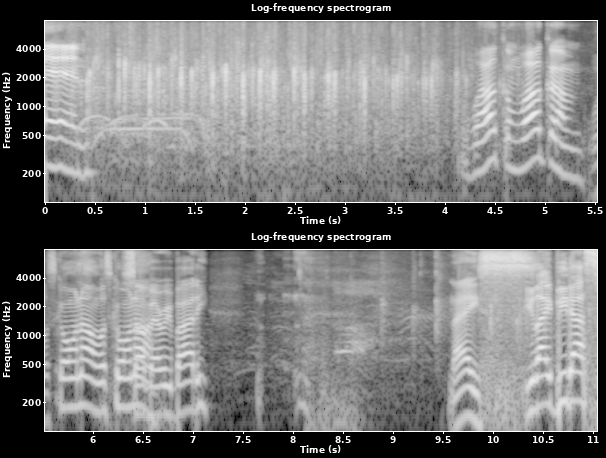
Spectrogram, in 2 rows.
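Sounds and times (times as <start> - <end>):
speech: 0.0 - 0.6, 4.2 - 8.8, 9.6 - 11.0
audience applause welcoming hosts onto the stage at a live show: 0.2 - 4.9, 8.8 - 11.0.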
